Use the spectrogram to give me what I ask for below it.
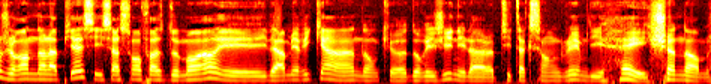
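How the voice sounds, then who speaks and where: A man's voice: on the high side, fairly bright tone, no room sound. A man preaching a sermon, telling personal stories in a conversational way and often asking the congregation whether they agree. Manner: storytelling, conversational, asks the audience questions.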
